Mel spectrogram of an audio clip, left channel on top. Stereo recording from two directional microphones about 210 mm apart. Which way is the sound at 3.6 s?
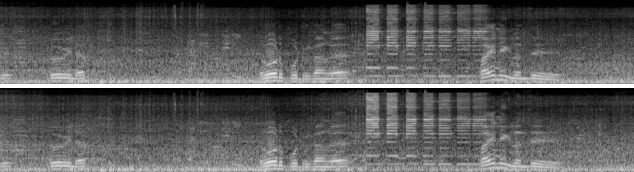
50° right (ahead or behind).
